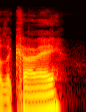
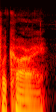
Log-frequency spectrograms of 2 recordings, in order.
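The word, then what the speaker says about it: Le Carré: How do you pronounce the spy intrigue novelist John Law? – Oh, Le Carre.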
